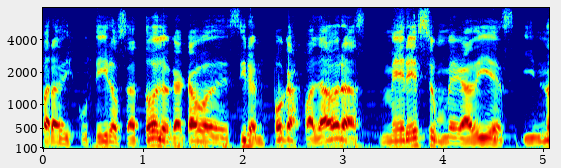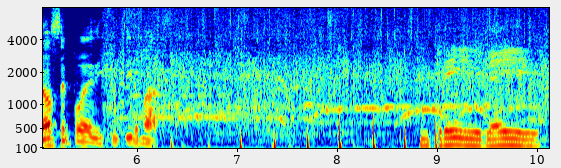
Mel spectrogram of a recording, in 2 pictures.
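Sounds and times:
speech: 0:00.0 - 0:06.6, 0:08.8 - 0:10.1
hands clapping against the microphone: 0:05.6 - 0:10.1.

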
